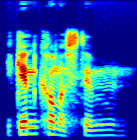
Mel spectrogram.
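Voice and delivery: ordinary talk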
